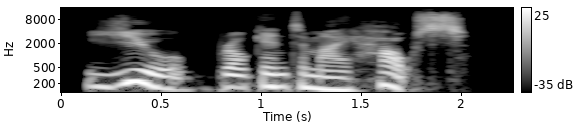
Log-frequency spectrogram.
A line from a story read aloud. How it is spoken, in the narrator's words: I growled into her ear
